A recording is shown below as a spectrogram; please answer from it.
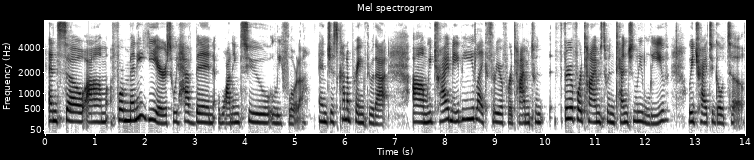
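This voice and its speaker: A woman's voice: mid-range voice, measured pace. A woman in her thirties from Venezuela talks casually to her viewers, chatty and full of fillers and restarts. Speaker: vlogger. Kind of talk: casual chat to camera.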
